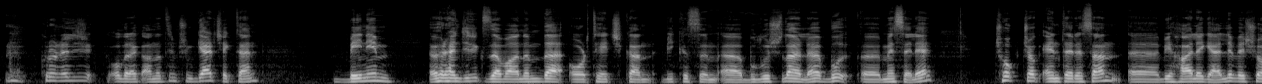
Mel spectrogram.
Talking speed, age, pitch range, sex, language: 110 wpm, 40-59, 115-140 Hz, male, Turkish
